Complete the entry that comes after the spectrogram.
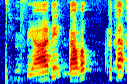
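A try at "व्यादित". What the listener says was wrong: இல்ல வியாதித்த அப்படி பிரிச்சிருங்க.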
